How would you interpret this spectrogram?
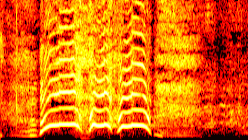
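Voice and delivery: high, loud scream of fear; acted-out frightened shriek; terrified wail. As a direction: let out a panicked, wailing cry. Terrified son hears mother scream.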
